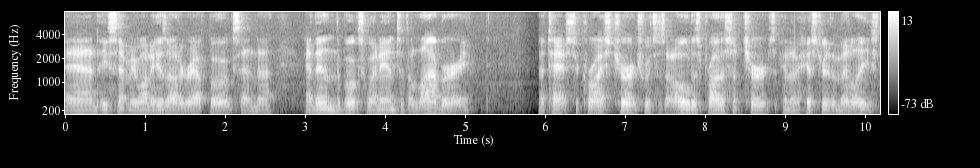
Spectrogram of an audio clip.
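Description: A man with a Southern US accent talks at a fairly quick pace. His pitch sits at a medium level. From US South, Mississippi (Tupelo). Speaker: author and former narcotics officer. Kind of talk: testimony. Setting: remote video call. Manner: frequent fillers and repetitions.

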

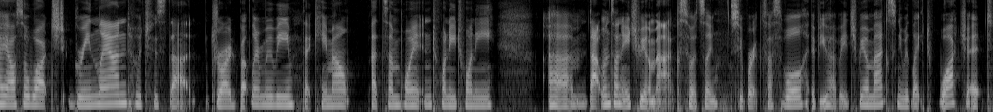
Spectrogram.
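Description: Recorded very cleanly against a silent background, a woman speaks with fairly even intonation in a dry, close sound with no echo. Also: fairly high pitch for a woman, moderate pace. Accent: Californian. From California. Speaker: film review podcaster. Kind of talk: solo podcast monologue. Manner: casual, chatty.

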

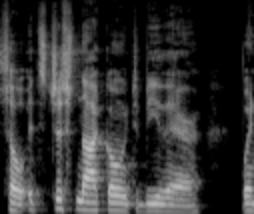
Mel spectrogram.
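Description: A man talks at a moderate pace with a Norwegian accent. His pitch sits in the medium range. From Norway. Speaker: founder of investment migration publication. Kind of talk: casual interview. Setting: video call.

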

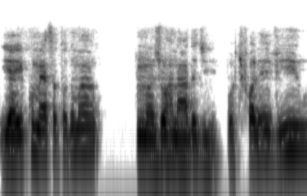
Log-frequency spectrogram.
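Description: Fairly even in intonation, a man with a Rio de Janeiro accent speaks in a dark, mellow tone. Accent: carioca. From Rio de Janeiro, Brazil. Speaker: design manager. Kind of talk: interview.

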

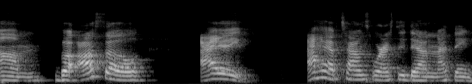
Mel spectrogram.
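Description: This woman has an ordinary speaking voice, with medium pitch, ordinary pitch variation and a moderate pace. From US South, Mobile, Alabama. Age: 20s. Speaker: public health worker. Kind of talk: casual chat.

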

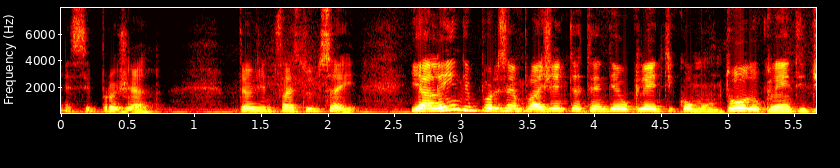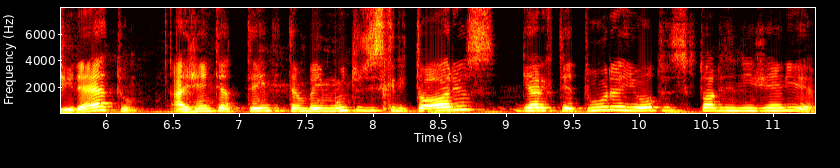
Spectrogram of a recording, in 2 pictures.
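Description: This man's voice has a high pitch and lively intonation. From Santa Catarina, Brazil (Presidente Getúlio). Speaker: civil engineer and university professor. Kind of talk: casual interview chat. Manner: hesitant, many fillers.

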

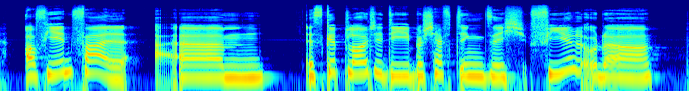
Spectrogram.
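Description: Her high-pitched voice, a woman's, shows ordinary pitch variation. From Germany. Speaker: linguist. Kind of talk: interview.

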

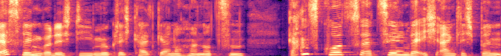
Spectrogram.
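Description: A plain, everyday voice at a moderate pace with lively intonation. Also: woman, very clean recording, silent background. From Hamburg, northern Germany. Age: 40s. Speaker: relaxation therapist and meditation podcast host. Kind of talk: casual chat to listeners.

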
